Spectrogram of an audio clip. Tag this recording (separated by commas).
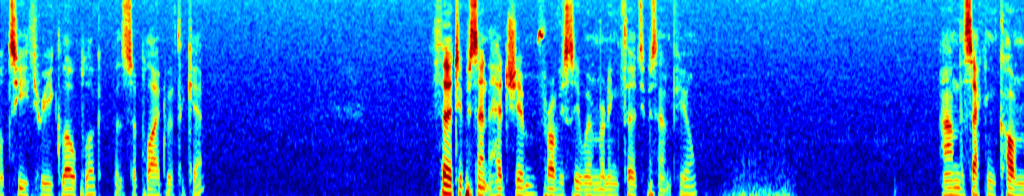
Speech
